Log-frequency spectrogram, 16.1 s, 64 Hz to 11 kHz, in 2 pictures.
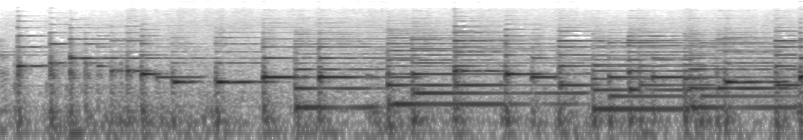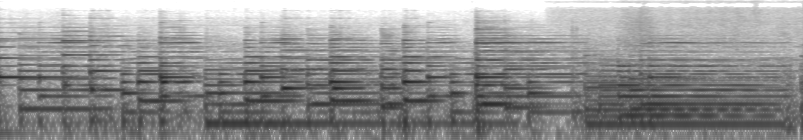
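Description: A 4-foot-7 Gulbransen baby grand piano being played in its worn, unrestored state. A melody of single notes comes first, and bass notes and fuller chords join in about ten seconds in.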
